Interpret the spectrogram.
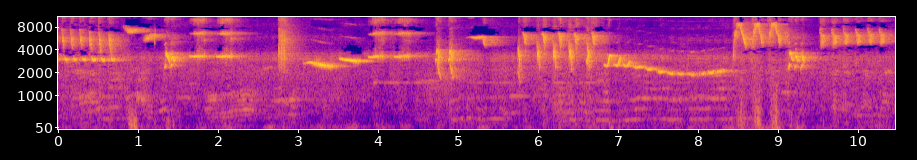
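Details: Mangrove blue flycatcher singing vigorously, showing off its learned repertoire: a rapid varied medley of high chirps, clear slurred whistles gliding downward, brief ringing trills and quick rising sweeps, closing with a fast run of repeated sharp notes.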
